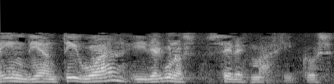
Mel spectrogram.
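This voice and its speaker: A man with an Argentine accent at a fairly slow pace, against noticeable background noise. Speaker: radio host. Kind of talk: humorous radio monologue. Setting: radio studio.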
